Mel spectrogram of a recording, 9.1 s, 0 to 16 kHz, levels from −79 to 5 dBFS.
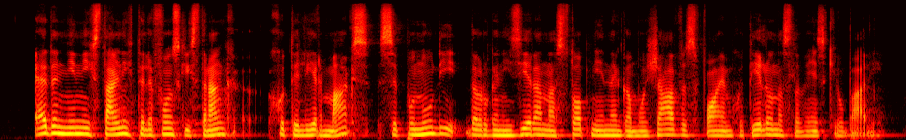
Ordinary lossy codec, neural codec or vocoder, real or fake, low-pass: AAC, 64 kbps; autoencoder, 48 kHz, 128 numbers a frame, DAC-VAE, trained on Japanese speech; fake; 14.4 kHz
